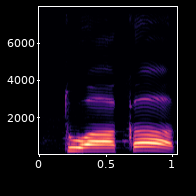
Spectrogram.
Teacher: কিন্তু সংস্কৃতে ত্বক উচ্চারণ করলে হবে না, সংস্কৃতে উচ্চারণ করতে হবে ত্বকা, কটাকে পূর্ণ উচ্চারণ করতে হবে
